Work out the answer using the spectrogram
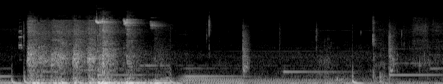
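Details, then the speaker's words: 2G GSX on FuelTech ECU after fixing CAS connector crank signal, idle control switched to automatic: catches, revs unevenly a second or two, then sags and dies; owner suspects flooding or post-start enrichment; starts then stalls. "I don't think it wants help. Maybe it is flooding."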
